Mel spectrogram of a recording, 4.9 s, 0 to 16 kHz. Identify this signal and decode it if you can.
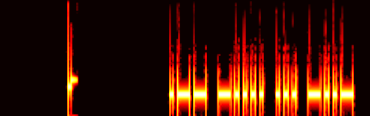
Morse code, heard as a keyed tone, about 22 wpm, 700 Hz. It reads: W6SX
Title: Easy Call Signs Repeated 3x - 22wpm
